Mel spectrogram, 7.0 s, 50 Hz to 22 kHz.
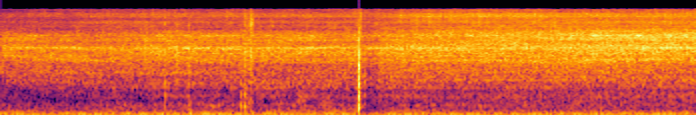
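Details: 2003 Dodge Ram 1500 5.7L Hemi 4x4 started after radiator replacement, around 20°F in December, checking for leaks: low, even rumble at steady idle with no knocks or misses; the V8 runs smooth and healthy.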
